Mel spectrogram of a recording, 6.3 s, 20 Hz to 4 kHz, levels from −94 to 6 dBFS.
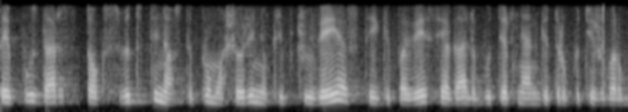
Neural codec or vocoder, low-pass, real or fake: none; 3.6 kHz; real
